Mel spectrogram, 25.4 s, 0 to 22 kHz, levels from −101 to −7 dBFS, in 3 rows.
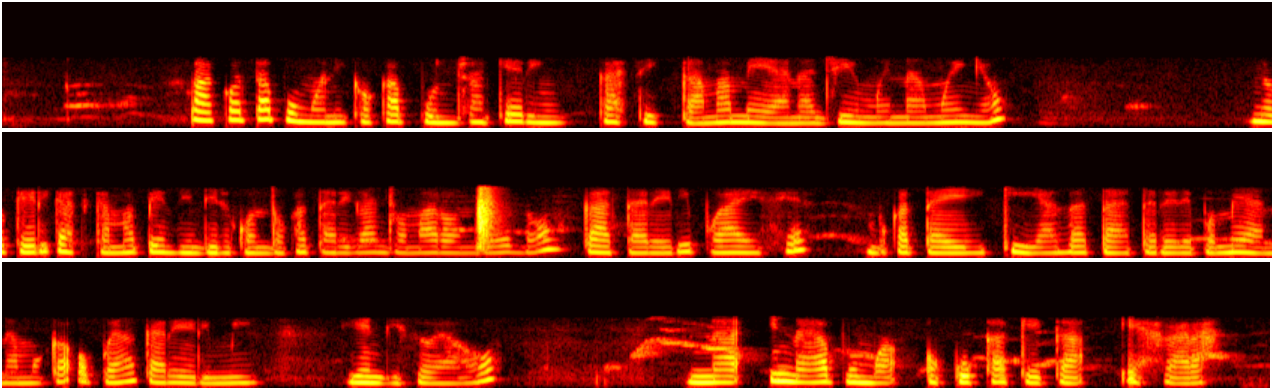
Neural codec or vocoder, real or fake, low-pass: none; real; 3.6 kHz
